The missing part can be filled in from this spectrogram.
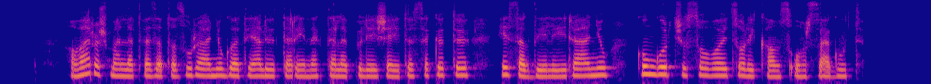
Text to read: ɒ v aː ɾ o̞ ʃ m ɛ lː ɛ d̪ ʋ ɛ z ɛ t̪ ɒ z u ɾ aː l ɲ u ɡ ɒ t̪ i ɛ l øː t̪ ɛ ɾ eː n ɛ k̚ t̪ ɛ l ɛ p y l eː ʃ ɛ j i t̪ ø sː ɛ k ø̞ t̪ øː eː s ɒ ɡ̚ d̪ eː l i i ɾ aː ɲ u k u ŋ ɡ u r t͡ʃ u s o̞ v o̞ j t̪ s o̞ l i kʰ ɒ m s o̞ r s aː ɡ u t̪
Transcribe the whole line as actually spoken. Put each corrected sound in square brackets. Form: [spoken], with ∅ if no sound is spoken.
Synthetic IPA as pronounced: ɒ v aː ɾ o̞ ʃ m ɛ lː ɛ [t̪] ʋ ɛ z ɛ t̪ ɒ z u ɾ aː l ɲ u ɡ ɒ t̪ i ɛ l øː t̪ ɛ ɾ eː n ɛ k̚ t̪ ɛ l ɛ p y l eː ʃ ɛ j i t̪ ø sː ɛ k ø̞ t̪ øː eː s ɒ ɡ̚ d̪ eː l i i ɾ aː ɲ u k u ŋ ɡ u r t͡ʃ u s o̞ v o̞ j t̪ s o̞ l i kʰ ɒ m s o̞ r s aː ɡ u t̪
